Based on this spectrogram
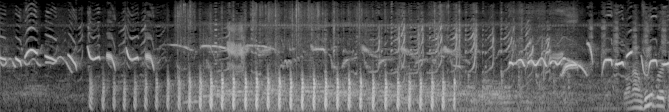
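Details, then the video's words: Chinese hwamei from a tame caged pair, singing its fighting song: opening whistled, wavering phrases, then a long burst of rapid, evenly repeated sharp notes for about five seconds, ending with more looping whistles. "Chim họa mi hót đấu"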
